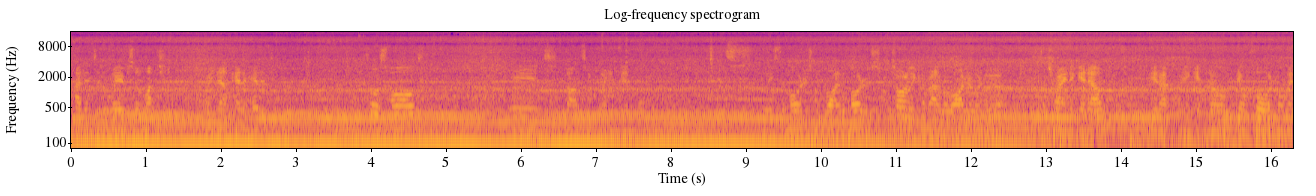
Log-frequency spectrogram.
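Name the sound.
outboard motor running on a boat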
